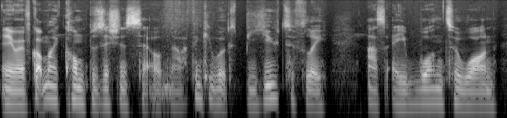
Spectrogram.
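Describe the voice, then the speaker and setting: A man in his thirties, a landscape photographer, calmly explaining his film-camera shoot outdoors in a forest, picked up by a camera mic a few meters away. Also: low-pitched, fairly quick, vocal fry, slight background noise. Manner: calm, explanatory, counts a long exposure in a whisper. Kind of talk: on-location vlog narration. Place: outdoors in an autumn beech forest.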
